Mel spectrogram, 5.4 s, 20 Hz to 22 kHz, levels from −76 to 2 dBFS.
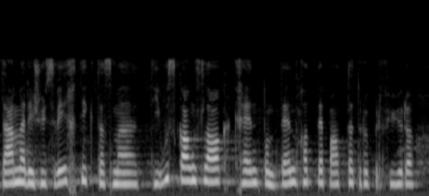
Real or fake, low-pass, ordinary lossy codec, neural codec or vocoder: real; 7.2 kHz; none; none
